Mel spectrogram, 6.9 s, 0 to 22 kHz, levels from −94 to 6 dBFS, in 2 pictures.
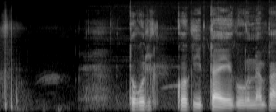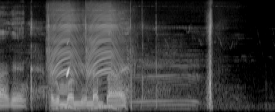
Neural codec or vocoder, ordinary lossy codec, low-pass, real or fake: none; none; none; real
